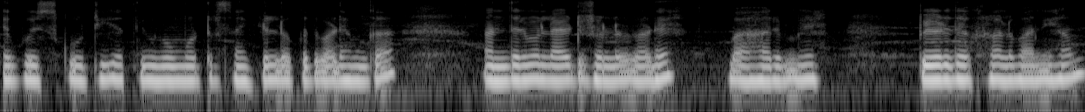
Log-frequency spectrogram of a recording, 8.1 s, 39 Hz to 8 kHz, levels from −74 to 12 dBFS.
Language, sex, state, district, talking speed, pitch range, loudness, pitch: Bhojpuri, female, Uttar Pradesh, Ghazipur, 155 wpm, 170-185 Hz, -15 LUFS, 180 Hz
